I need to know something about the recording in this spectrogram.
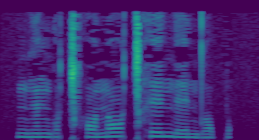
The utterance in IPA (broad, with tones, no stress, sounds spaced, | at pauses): ŋ ɡ ɛ̃˨ ŋ ɡ ɔ˨ ǀʰ ɔ˨ n ɔː˦ ǀʰ eː˦ ŋ eː˨ n d ɔ˨ p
